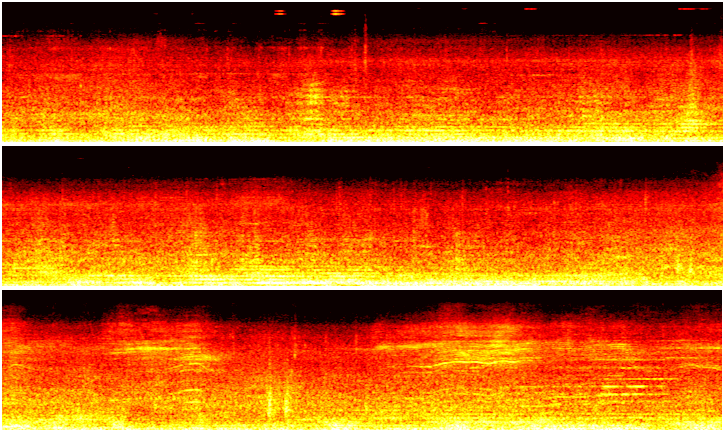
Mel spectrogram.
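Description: Steady low rumble of congested road traffic: a line of cars idling and creeping along a viaduct. Brief higher-pitched tones come through near the end.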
